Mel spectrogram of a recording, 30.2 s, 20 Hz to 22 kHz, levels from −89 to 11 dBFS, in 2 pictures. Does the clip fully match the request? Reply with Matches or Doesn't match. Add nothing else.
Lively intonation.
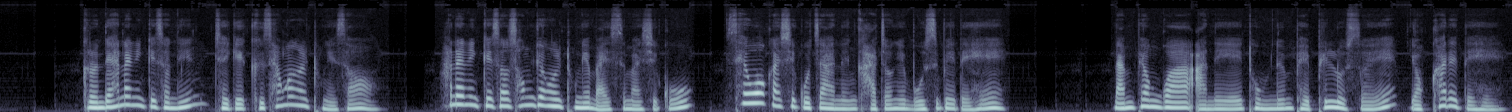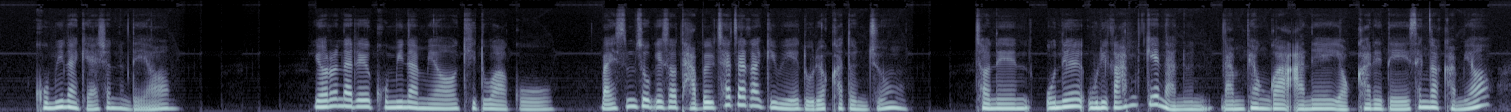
Matches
